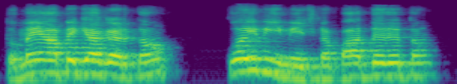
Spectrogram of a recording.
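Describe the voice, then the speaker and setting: Guy with a high voice teaching coding, keeps asking if it's clear, muffled lo-fi audio. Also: fast talker, a bit bright. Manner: conversational, repeats "clear?" to check understanding. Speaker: web development instructor. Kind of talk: casual coding tutorial.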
